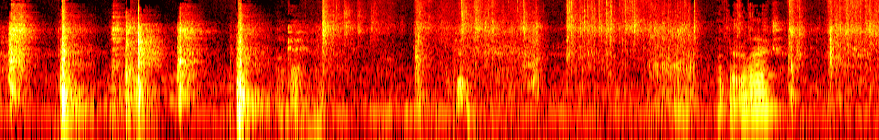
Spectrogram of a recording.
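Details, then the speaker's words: Several sharp, hollow thuds in quick succession from a chiropractic drop table during neck/back spinal adjustment ("a couple more drops"), followed by soft movement and brief voices. "One more here. Oh, gosh. Good. A couple more drops."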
